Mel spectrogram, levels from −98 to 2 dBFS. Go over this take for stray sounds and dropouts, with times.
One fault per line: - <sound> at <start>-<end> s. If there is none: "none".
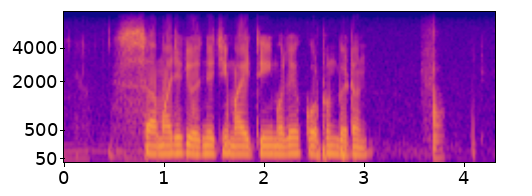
- thud at 3.6-3.8 s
